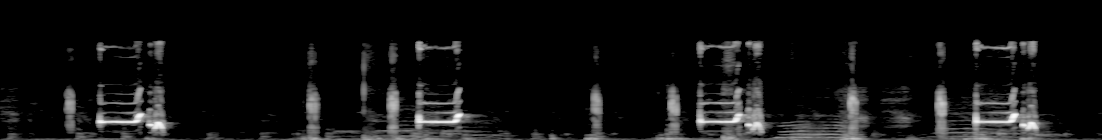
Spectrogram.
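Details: Wild prinia, recorded as a lure to get birds singing: crisp clicking notes mixed with loud, steady, high whistled phrases ending in a rasp, repeated roughly every two seconds, with softer lower chattering between.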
